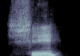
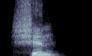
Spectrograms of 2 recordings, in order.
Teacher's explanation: So shen, shen, and it never touches the teeth. So there is a more open sound here, shen, instead of a closed sound, shen. So shen, shen, shenki is a more open sound, like a vowel sound, rather than shen, where you see that the sound is more closed.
